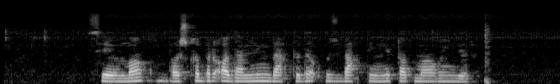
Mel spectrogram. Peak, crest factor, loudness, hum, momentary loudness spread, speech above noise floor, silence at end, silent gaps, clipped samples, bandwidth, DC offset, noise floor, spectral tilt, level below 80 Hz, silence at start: -2 dBFS; 20 dB; -21 LUFS; none; 9 LU; 37 dB; 0.7 s; none; under 0.1%; 11.5 kHz; under 0.1%; -56 dBFS; -7 dB/octave; -56 dBFS; 0.9 s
